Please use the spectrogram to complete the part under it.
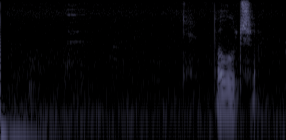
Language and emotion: Russian, neutral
